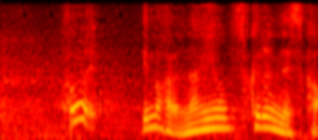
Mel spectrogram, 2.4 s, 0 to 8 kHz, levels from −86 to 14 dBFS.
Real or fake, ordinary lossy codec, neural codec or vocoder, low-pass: fake; none; codec, 16 kHz, 1.1 kbps, Voila-Tokenizer; none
